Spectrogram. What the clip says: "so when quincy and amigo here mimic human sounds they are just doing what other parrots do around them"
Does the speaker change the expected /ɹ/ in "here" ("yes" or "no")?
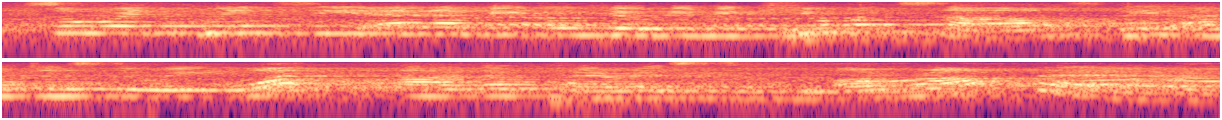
yes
